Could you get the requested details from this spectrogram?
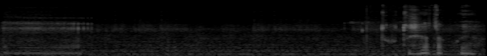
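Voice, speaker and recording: Guy muttering through a let's play, super gravelly voice, slow talker, hissy noisy recording. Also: high-pitched, completely flat delivery. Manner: muttering, sarcastic remarks to viewers.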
